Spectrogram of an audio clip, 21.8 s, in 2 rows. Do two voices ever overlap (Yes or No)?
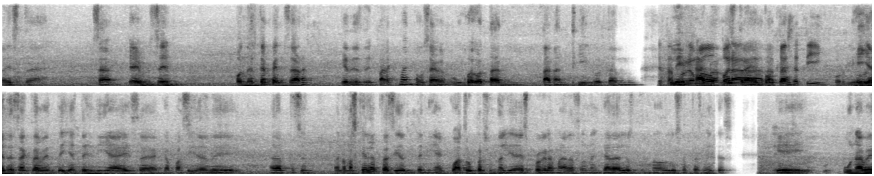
Yes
